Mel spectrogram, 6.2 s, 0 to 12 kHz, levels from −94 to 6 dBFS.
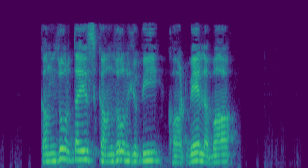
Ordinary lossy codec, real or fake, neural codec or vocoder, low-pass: MP3, 48 kbps; fake; codec, 16 kHz, 4.8 kbps, FACodec; 7.2 kHz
